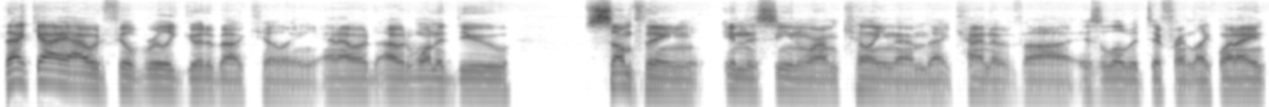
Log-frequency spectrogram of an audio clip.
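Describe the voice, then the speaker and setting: Male podcast host, low pitch, dry sound, slangy casual panel talk. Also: steady tone, a little fast, fairly bright tone, clear, resonant tone, dry recording. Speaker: podcast host and audio drama actor.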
